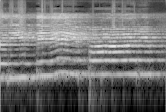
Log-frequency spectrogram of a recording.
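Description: A woman singing a Hindi poem in long, held notes, the melody stepping up in pitch partway through.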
